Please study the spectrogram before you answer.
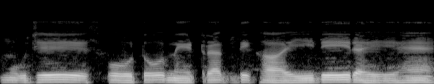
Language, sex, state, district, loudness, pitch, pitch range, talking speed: Hindi, male, Madhya Pradesh, Katni, -17 LUFS, 100 Hz, 95-105 Hz, 125 wpm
